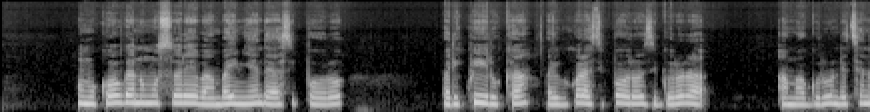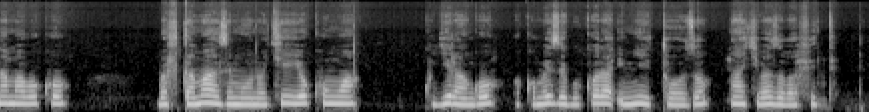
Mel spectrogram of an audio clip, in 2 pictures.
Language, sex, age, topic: Kinyarwanda, female, 25-35, health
